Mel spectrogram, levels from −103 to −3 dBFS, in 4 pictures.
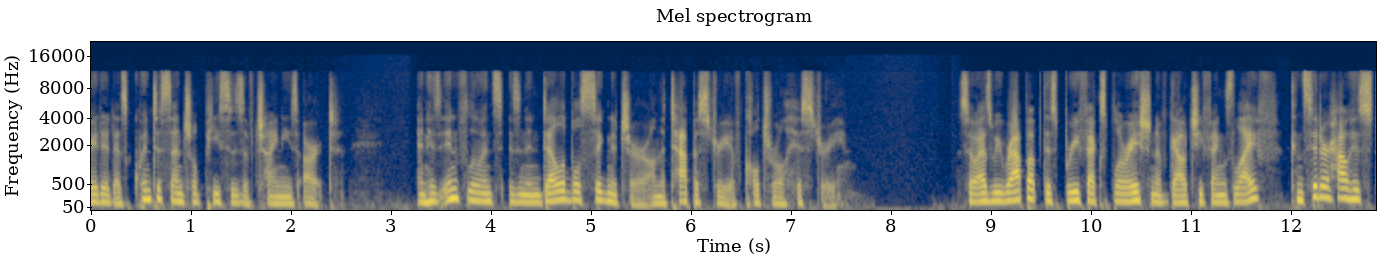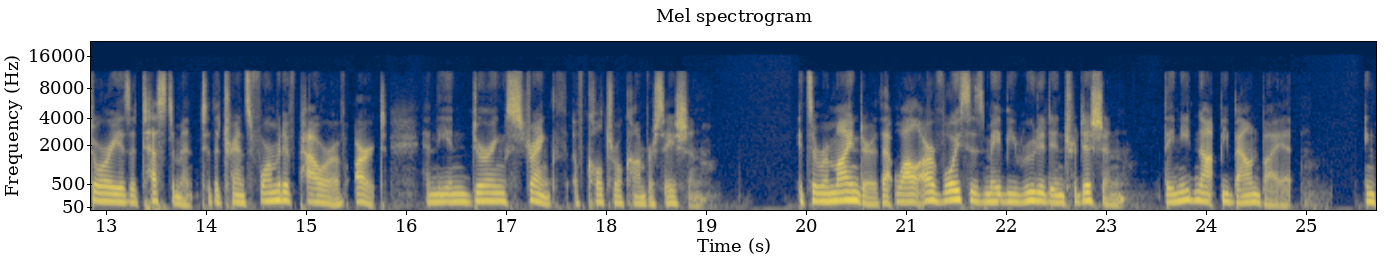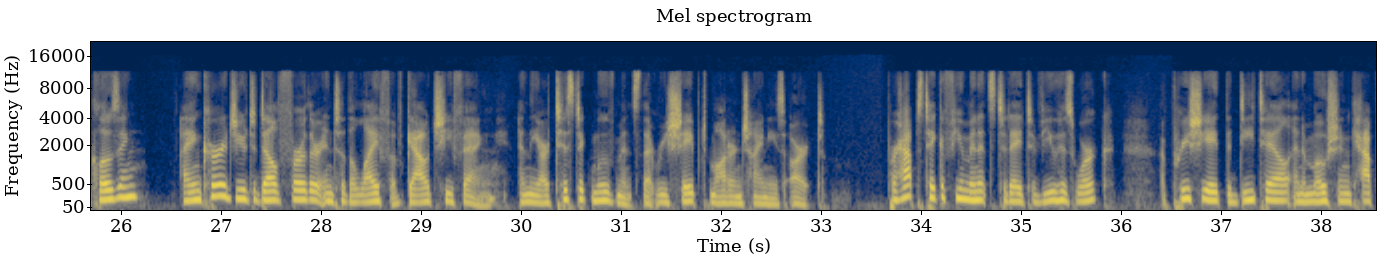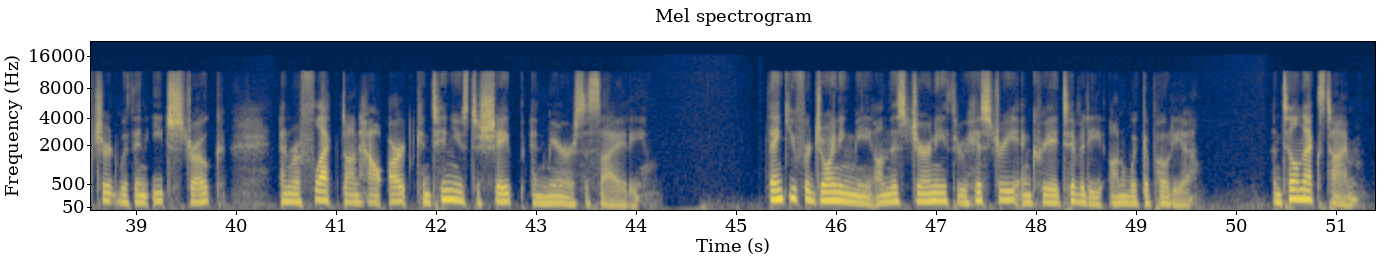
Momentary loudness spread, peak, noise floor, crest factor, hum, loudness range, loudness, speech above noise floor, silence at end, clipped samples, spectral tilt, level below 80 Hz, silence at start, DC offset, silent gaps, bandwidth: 10 LU; -2 dBFS; -64 dBFS; 18 dB; none; 4 LU; -20 LUFS; 44 dB; 0.15 s; under 0.1%; -5 dB/octave; -46 dBFS; 0 s; under 0.1%; none; 12 kHz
